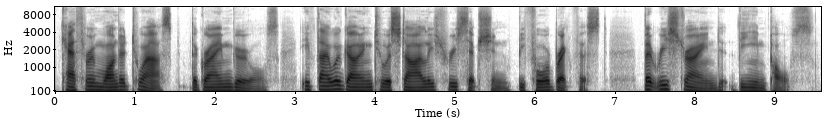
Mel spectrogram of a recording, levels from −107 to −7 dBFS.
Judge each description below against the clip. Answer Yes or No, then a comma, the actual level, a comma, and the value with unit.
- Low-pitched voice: Yes, low, 115 Hz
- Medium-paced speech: No, slow, 130 wpm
